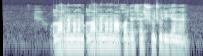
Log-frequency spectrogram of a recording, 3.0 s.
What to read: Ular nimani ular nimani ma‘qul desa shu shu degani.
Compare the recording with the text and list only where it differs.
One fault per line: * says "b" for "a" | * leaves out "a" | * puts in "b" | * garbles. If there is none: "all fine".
all fine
